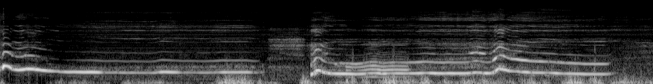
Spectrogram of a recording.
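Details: Kuvasz howling along with its owner during a singing session in April 2011; long, steady, mellow howls that dip then rise in pitch, with a brief pause and a pitch lift near the end, over soft background noise.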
